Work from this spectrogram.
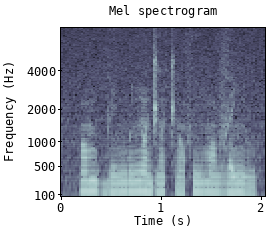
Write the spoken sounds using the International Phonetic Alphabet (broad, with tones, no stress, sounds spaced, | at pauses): ɔ̃˧ m u˨ b eː˧ ŋ u˧ ɲ ɔ̃˦ d͡ʒ ɔ̃˧ t͡ʃ ɔ̃˨ f ĩ˦ m ɔ̃˦ v ɛ˧ ɲ u˨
